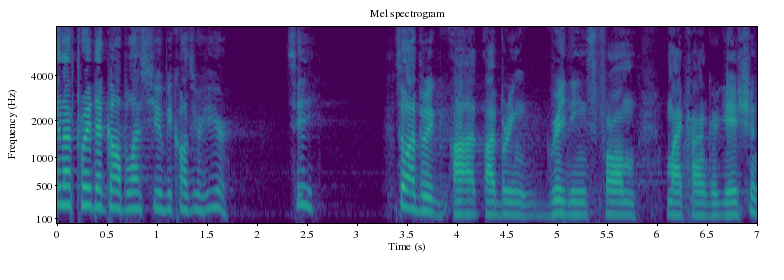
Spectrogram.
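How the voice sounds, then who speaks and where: In a raised, projected voice, a man with a Brazilian accent speaks at a moderate pace. His tone is bright and sharp, and his pitch swings very widely. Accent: Brazilian Portuguese accent, noticeable. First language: Portuguese. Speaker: pastor. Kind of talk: sermon. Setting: church service, livestreamed. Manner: halting.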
